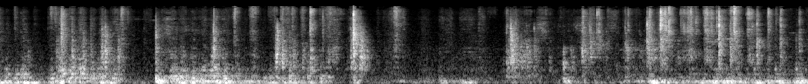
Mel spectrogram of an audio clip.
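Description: Garden birds, likely pigeons or doves, coo and call in the background outdoors, faint and continuous under a busy, noisy ambience.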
